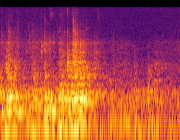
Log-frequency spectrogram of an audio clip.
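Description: Methanol poured from a plastic measuring beaker into a large empty plastic water-cooler bottle: a thin stream trickling and splashing inside the hollow bottle.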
